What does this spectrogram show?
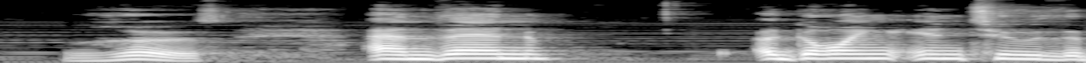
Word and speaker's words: heureuse: And right at that point is where the back of the tongue intersects that point, and you make a little friction sound, and you have so you have heureuse, heureuse, heureuse.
